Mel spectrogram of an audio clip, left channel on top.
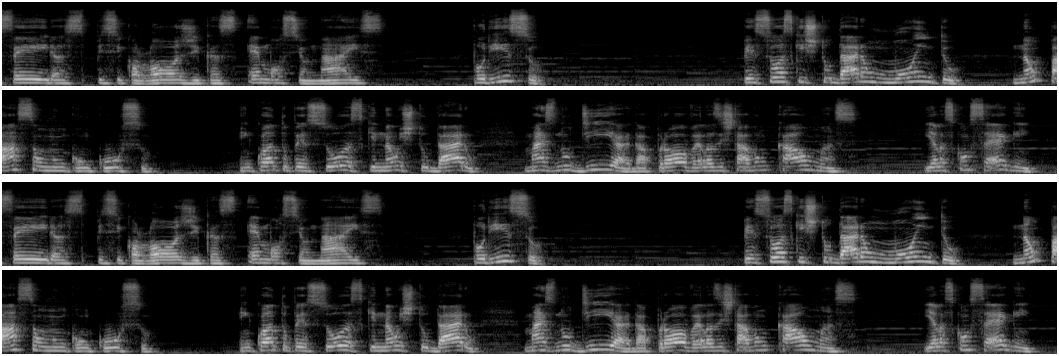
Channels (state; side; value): normal; both; correlation 0.84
